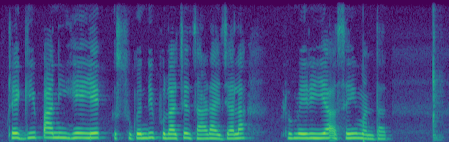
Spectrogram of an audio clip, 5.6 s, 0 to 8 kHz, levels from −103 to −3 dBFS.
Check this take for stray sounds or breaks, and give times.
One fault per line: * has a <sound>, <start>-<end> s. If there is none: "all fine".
* has a thud, 5.4-5.6 s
